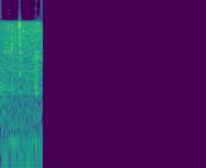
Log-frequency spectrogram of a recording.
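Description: Dead silence: a short tail of room noise with a faint click cuts off abruptly less than half a second in, and nothing at all is heard after it.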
